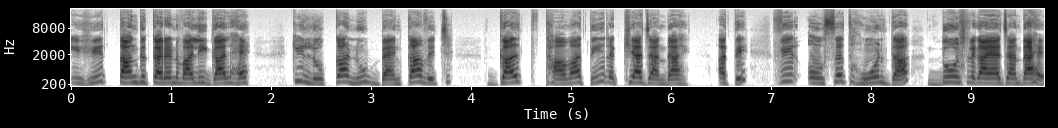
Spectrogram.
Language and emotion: Punjabi, angry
